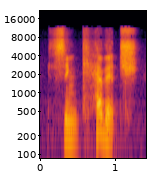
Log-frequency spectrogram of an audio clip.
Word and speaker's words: Sienkiewicz: His name is pronounced Sienkiewicz. Bill Sienkiewicz was there. And I knew that. – Well, I didn't know that. I've always mispronounced it. I'd always pronounced it Sienkiewicz, and he says Sienkiewicz.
